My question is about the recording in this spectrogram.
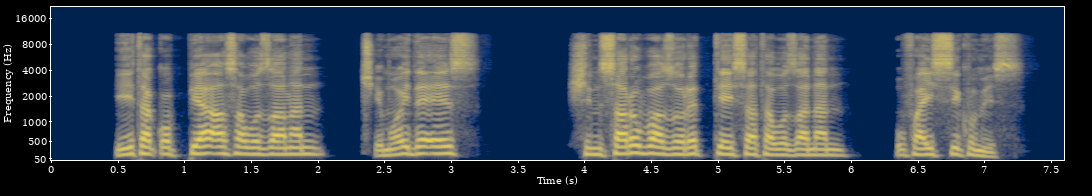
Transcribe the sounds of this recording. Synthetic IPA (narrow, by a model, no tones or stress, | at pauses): ʔiːt̪ɐkʼɔpːɪjaːs̬ɐwɔzɐnɐn | t͡ʃʼɪmɔjd̪ɛʔe̞ːs | ʃɪnsɐɾʊbaːzɔɾɛt̪ːɪjɐjsːɐt̪ɐwɔzɐnɐn | ʊfɐjsːɪkʊmḛːs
